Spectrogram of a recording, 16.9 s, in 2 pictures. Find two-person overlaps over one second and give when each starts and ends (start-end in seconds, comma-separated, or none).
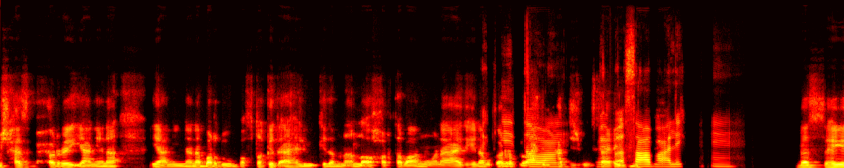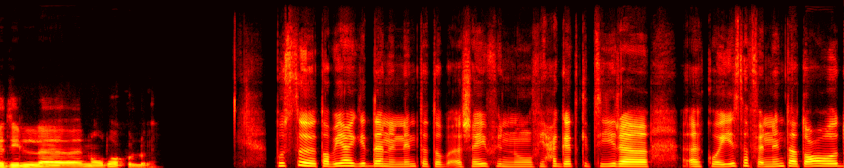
4.8-6.5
